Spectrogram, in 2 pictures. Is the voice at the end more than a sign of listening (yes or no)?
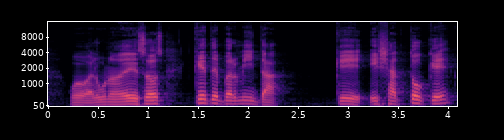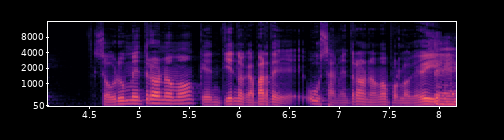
no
